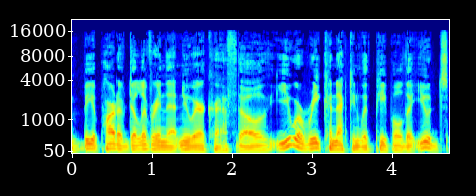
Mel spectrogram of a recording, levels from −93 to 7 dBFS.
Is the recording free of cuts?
no; 1 cut; at 2.0 s

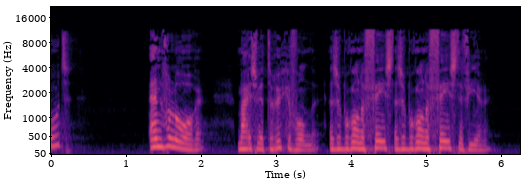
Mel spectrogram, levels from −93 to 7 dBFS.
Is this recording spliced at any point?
yes; 3 cuts; at 2.6 s, 3.6 s, 4.6 s

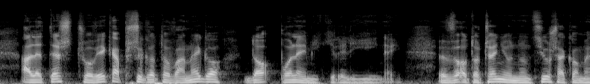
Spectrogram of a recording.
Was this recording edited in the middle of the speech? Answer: no; 0 cuts

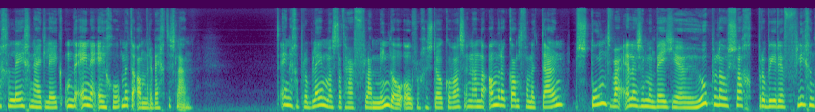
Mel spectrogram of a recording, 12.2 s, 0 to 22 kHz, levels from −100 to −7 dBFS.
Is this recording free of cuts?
no; 1 cut; at 8.5 s

